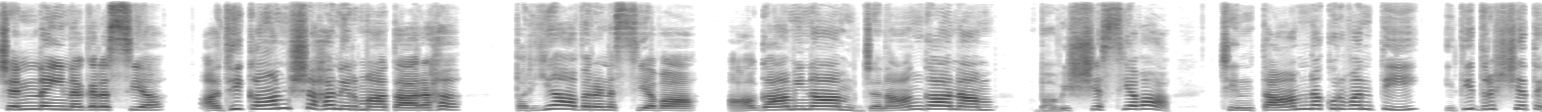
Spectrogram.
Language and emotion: Sanskrit, disgusted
